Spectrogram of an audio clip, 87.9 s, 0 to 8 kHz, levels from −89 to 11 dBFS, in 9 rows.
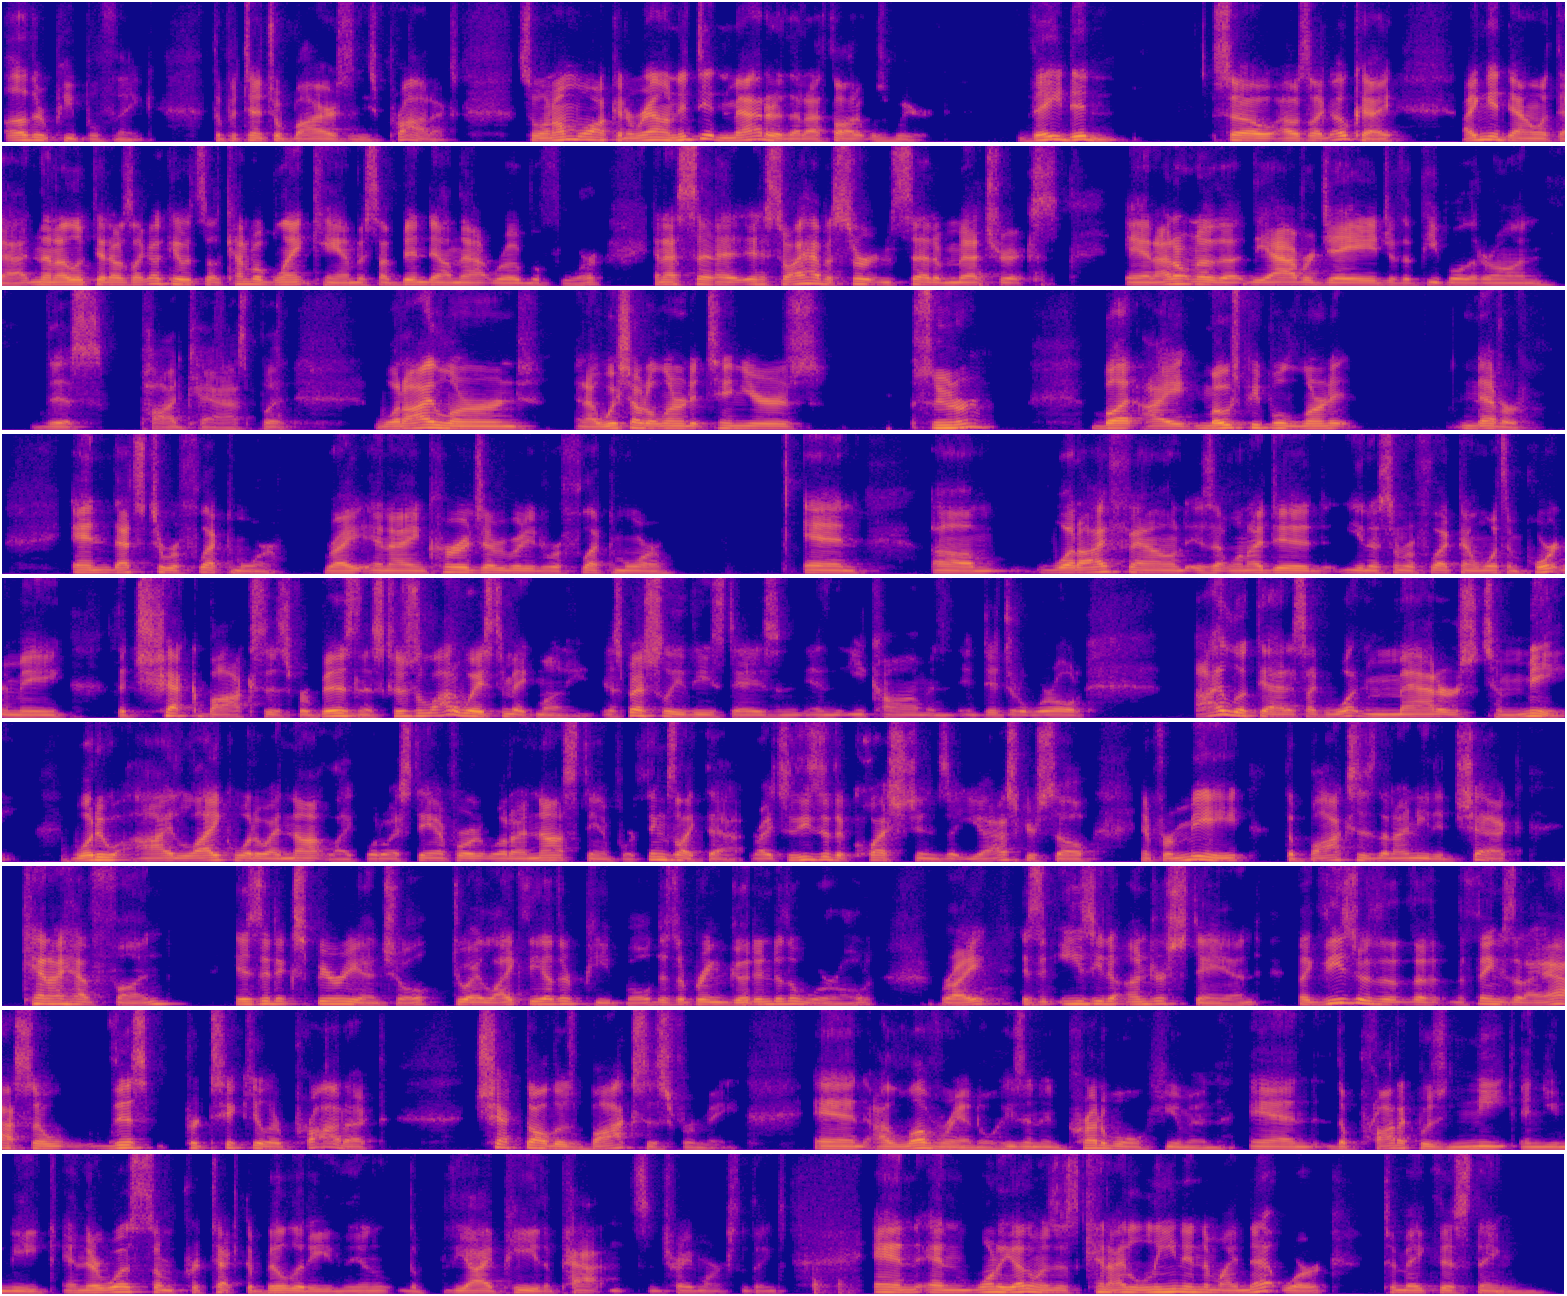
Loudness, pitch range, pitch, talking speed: -25 LUFS, 110-135 Hz, 125 Hz, 215 wpm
